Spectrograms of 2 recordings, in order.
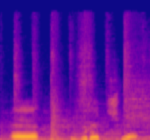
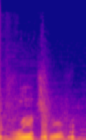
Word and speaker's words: Wrocław: But it's, how do you pronounce the city name? Wrocław. It's pretty easy. Yeah. Wrocław.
